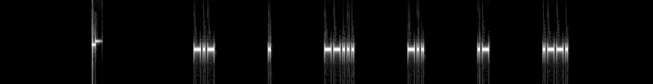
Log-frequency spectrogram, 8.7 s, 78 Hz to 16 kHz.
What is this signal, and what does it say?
Morse code, heard as a keyed tone, about 40 wpm, spaced as for 11 wpm, 700 Hz. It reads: KE7DAP
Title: USA Call Signs - 6 Characters - 8x Character Spacing - 40wpm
